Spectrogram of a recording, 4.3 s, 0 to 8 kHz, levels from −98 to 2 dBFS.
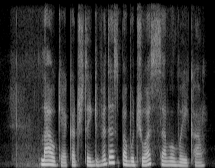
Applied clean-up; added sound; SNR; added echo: none; none; none; none.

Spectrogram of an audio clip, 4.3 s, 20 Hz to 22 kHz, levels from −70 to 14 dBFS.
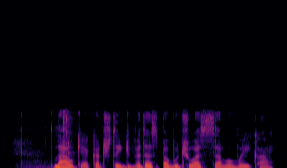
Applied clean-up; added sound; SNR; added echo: none; Tap; 14 dB; none.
